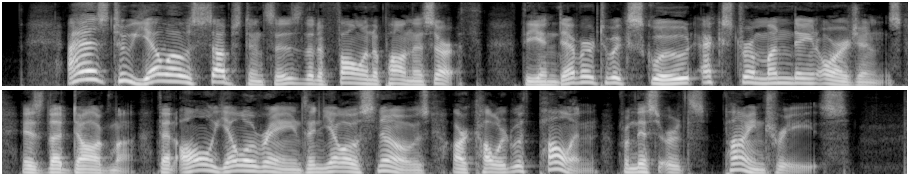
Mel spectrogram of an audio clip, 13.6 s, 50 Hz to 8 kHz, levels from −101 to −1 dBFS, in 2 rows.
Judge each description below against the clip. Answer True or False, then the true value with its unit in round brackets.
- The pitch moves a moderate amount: False (6.6 semitones)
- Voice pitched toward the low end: False (150 Hz)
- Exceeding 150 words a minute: True (160 wpm)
